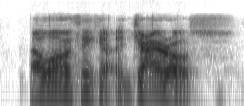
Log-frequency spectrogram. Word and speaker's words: Gyros: Gyros. Gyros. Gyros. Gyros. Gyros. I know those. Yeah, pronounce it like the annoying kid in Big Hero 6.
